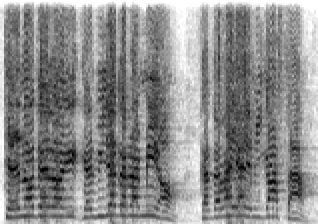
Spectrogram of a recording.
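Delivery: high, very loud screaming; screaming at the man to leave her house; acted furious yelling. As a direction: shriek him out of the house. Acted quarrel with conman.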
